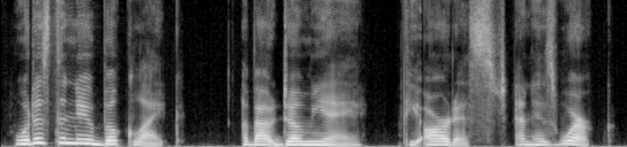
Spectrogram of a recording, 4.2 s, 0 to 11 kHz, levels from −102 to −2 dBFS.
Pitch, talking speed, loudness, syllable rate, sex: 230 Hz, 185 wpm, -18 LUFS, 4.8 syllables/s, female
